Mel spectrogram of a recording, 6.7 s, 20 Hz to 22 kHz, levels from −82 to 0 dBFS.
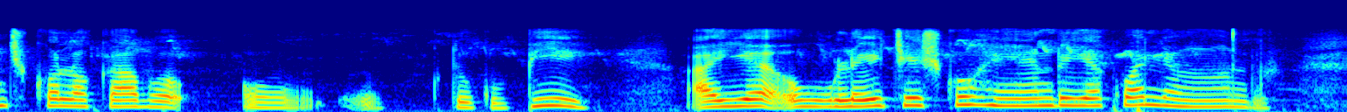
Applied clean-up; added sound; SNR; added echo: none; none; none; none.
